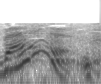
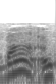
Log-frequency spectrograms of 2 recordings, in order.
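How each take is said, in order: First: The name is said loudly with strong emphasis. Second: The name is said plainly, without emphasis.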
